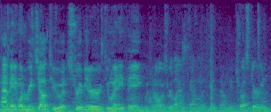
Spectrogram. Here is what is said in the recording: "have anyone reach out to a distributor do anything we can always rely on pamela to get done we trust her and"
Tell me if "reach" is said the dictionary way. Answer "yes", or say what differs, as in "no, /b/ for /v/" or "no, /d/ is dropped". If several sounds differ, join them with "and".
yes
